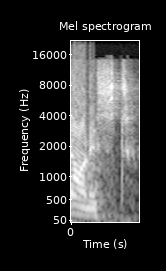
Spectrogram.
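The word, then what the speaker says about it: honest: एन ऑनेस्ट, ऑनेस्ट में एच व्यंजन है, कॉन्सोनेंट है, लेकिन उसका उच्चारण ऑनेस्ट स्वर से हो रहा है, तो उसके पहले एन ऑनेस्ट हो जा रहा है।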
